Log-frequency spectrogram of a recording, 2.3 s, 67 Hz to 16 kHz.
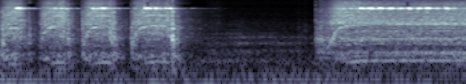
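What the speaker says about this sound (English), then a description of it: "Time to drill some holes." A power drill whines in four short bursts drilling holes in metal suspension parts for a 1955 Buick Special, pauses in silence, then runs again in a longer steady grind, close and loud.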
